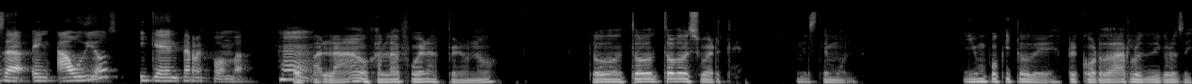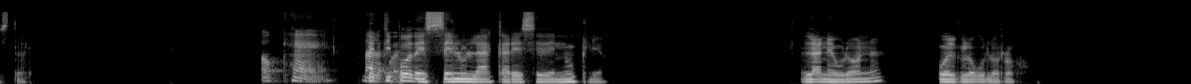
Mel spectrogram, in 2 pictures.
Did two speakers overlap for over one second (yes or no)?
no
